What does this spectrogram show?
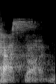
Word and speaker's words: Castellan: Have I pronounced that correctly? Castellan, yep, Castellan.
